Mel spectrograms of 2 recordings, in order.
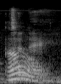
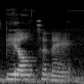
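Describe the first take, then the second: First: The word is said with an English pronunciation. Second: The word is said with an Irish pronunciation. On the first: "just an English pronunciation of the Irish word" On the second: "in Gaelic it's"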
